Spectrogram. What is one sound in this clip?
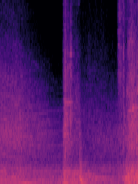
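A ball is struck with a loud thud.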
